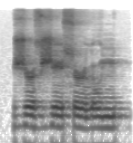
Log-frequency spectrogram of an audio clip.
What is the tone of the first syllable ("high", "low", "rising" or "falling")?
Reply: low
